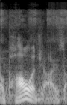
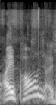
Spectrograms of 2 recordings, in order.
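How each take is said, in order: First: Said in the usual way. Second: "apologized" jumps up high and louder; emphatic insistence. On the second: Real, not acted. Comedian insisting he said sorry, "apologized" punched high. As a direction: stress "I apologized" with a higher, punched delivery.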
